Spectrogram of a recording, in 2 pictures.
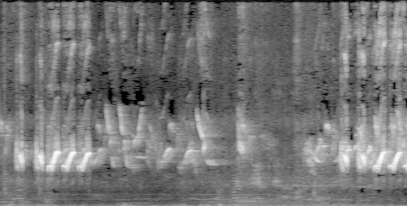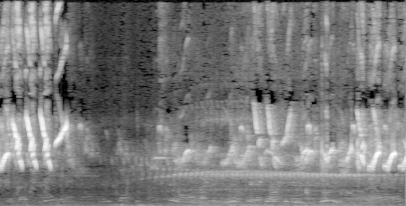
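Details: Double-collared seedeater, a fast, strong singer, in a baderna song contest: loud rapid phrases of sharp, repeated whistled notes in three bouts separated by pauses, over low crowd voices.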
